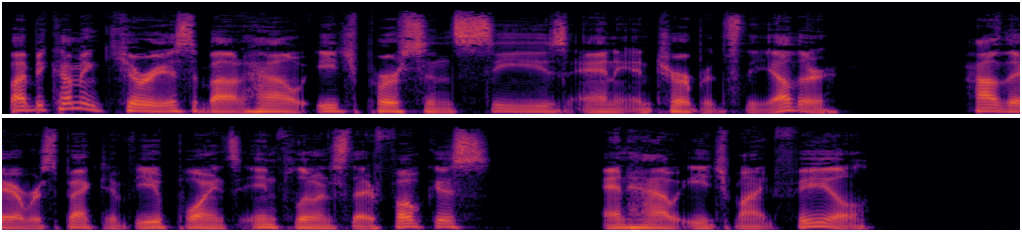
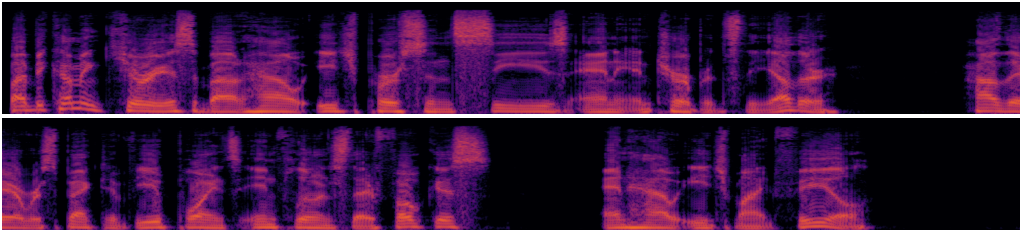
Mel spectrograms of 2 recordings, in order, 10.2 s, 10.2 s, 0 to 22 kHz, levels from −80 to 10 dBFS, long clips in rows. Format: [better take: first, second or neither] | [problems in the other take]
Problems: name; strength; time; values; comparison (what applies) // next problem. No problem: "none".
first | distortion; slight; 10 dB below the speech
